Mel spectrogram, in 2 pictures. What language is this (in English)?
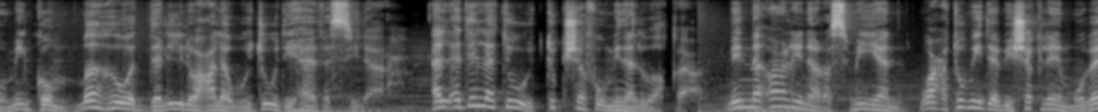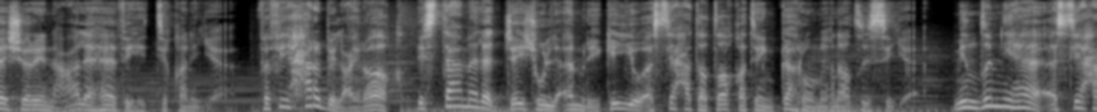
Arabic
